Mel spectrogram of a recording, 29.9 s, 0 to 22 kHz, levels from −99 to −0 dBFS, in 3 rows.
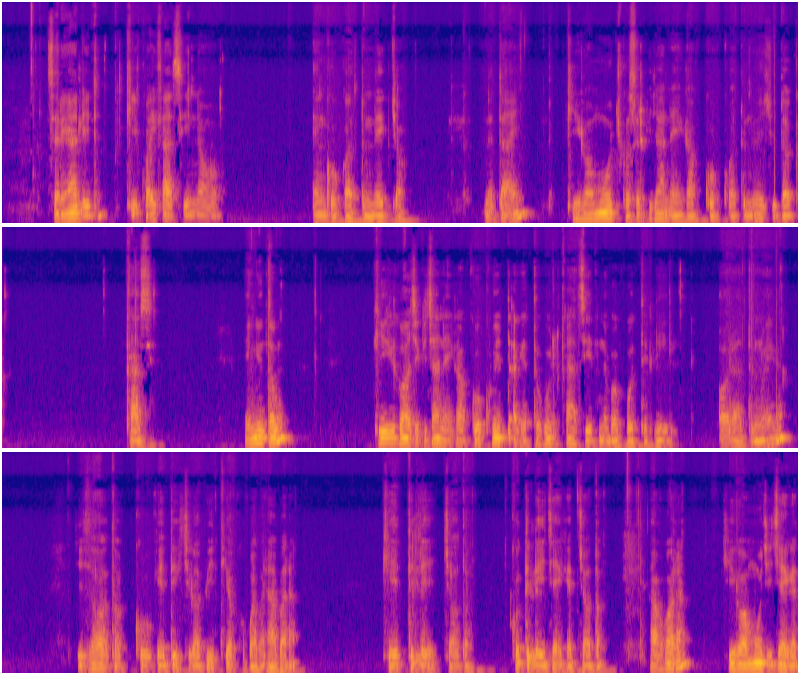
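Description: Speech runs through the whole clip with a swirly, smeared and hollow quality and softened attacks, likely generation loss from around seven successive MP3 encodes at 128 kbit/s. A single 128 kbit/s pass would not sound this degraded, and that excess is what sets it apart. At 9.65 s and 19.63 s there are short skips where roughly 20 ms of sound vanishes and the two sides butt together with no silence, likely audio missing between chunks. Their regular 10 s spacing distinguishes them from random dropouts, which would leave a silent gap.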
